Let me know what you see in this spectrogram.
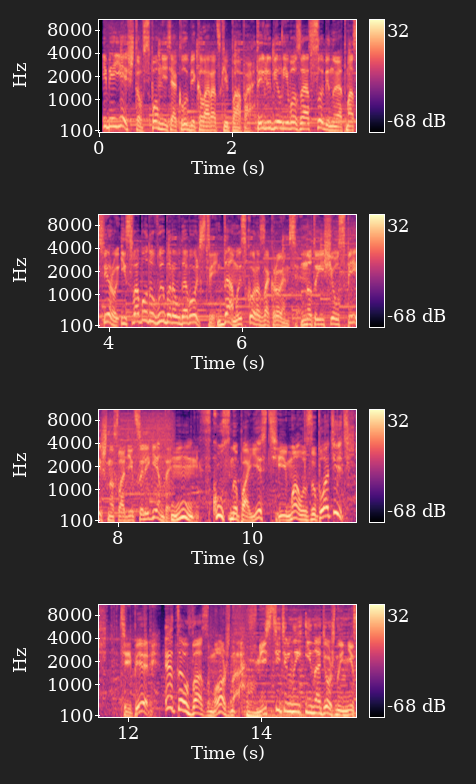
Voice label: male russian voice over talent sales

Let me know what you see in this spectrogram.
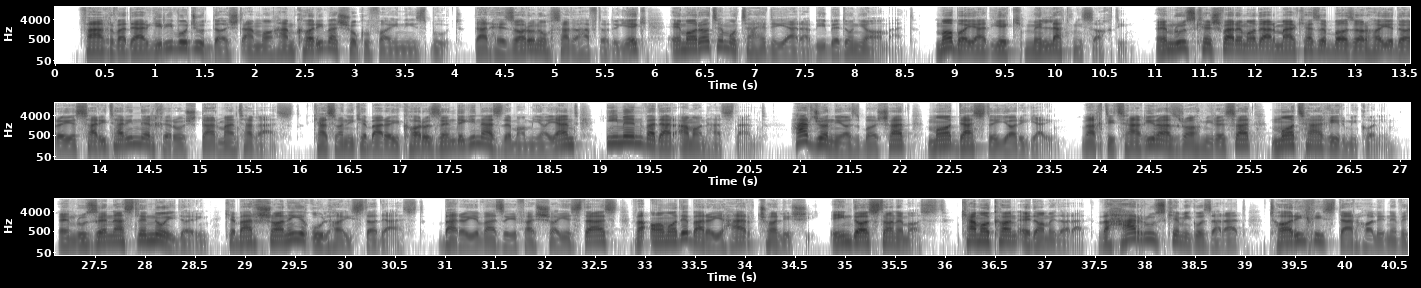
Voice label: male farsi voice over talent narrative

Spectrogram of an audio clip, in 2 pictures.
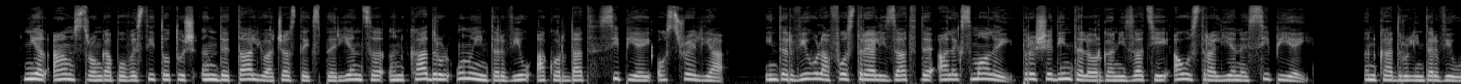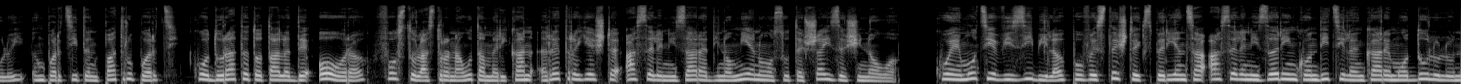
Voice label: female romanian voice over narrative

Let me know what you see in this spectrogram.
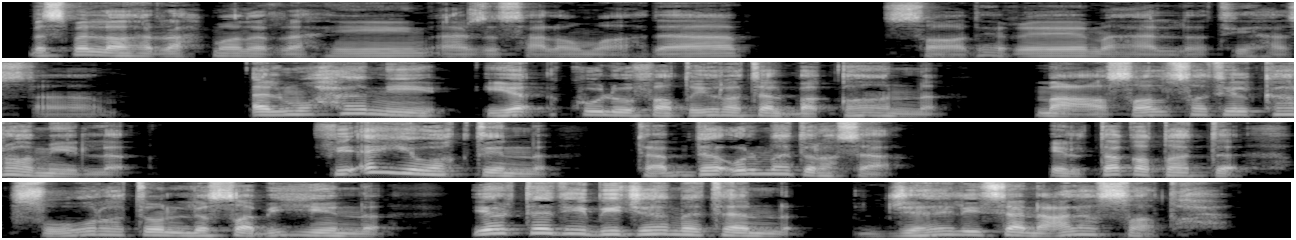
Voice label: male arabic voice over narrative

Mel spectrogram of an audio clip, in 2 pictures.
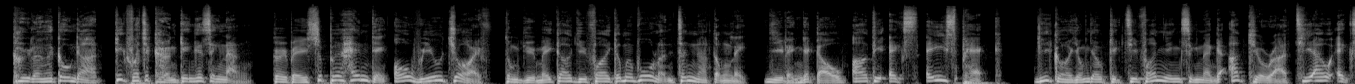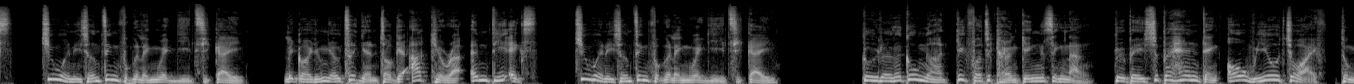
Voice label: male cantonese voice over sales

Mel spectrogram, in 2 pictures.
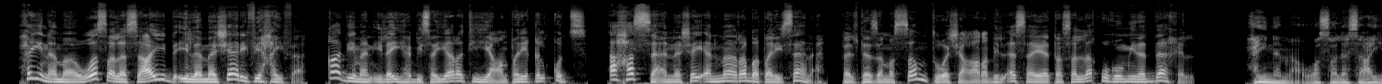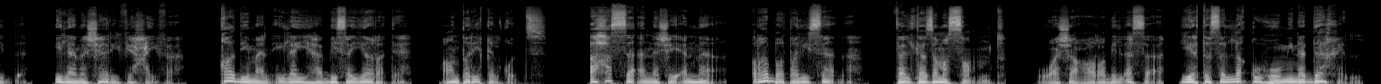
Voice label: male arabic voice over sales

